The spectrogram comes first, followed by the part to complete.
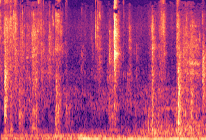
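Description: Faint handling noises with scattered small clicks, like small objects being picked up and moved about, over a low steady hum that grows a little about a second and a half in.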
